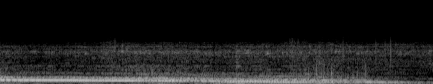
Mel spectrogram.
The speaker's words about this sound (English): Would you stop the car? Stop the car? Sure.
